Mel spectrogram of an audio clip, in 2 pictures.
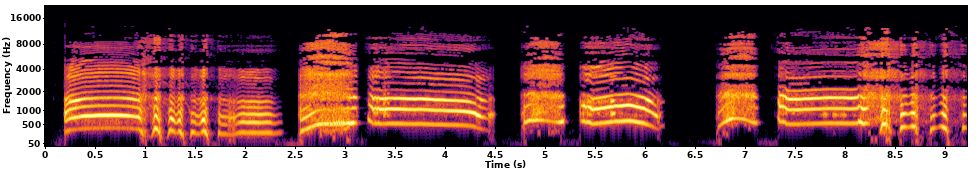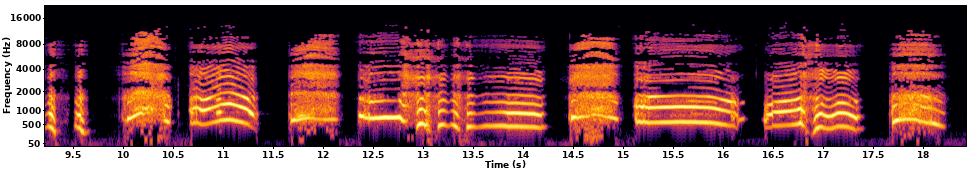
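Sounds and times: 
woman crying: 0.2s - 6.2s, 6.8s - 18.2s.

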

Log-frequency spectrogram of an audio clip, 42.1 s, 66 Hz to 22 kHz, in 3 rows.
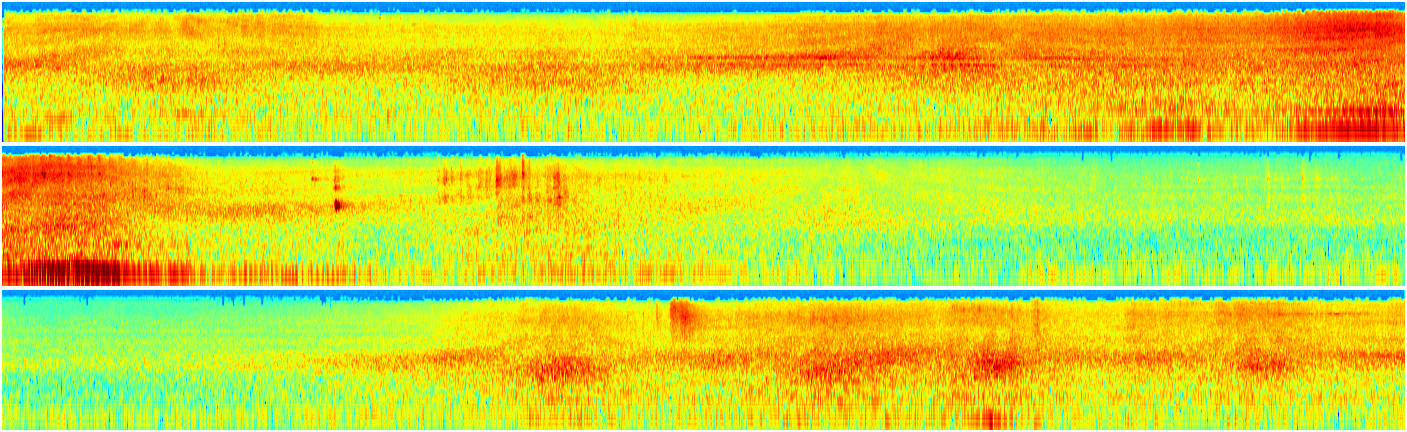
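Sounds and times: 
moderate two-way city street traffic moving in both directions: 0.0s - 42.0s.

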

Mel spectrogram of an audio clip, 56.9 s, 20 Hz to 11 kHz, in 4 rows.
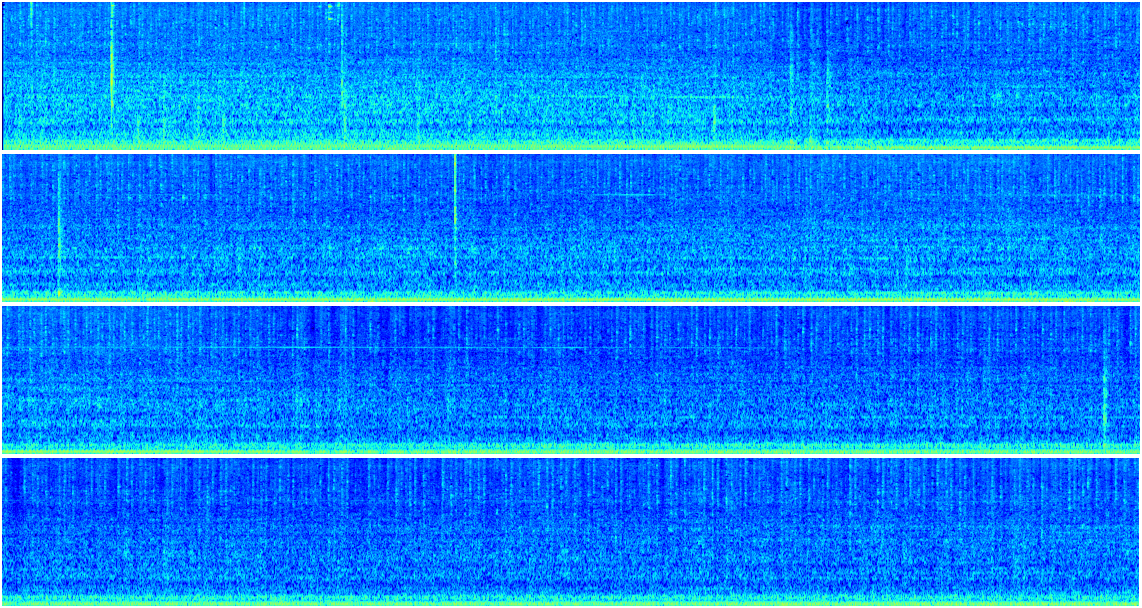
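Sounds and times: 
CAC CA-18 Mustang Mk23 taxiing from the interior: 0.0s - 56.8s.

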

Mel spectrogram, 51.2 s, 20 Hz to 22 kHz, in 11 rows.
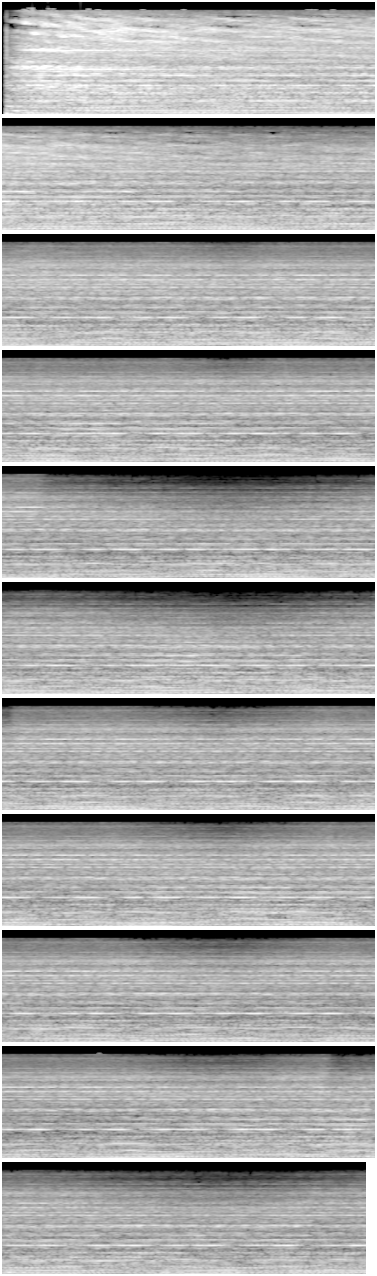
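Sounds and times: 
spooky synth chimes: 0.0s - 7.6s
spooky horror synth drone: 0.0s - 51.1s.

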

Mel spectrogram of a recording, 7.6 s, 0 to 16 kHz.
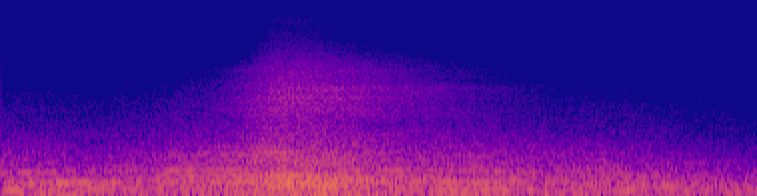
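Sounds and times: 
slow metallic tonal sci-fi transition whoosh: 0.1s - 7.4s.

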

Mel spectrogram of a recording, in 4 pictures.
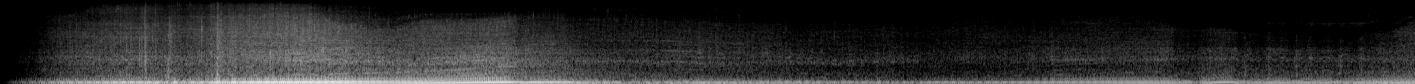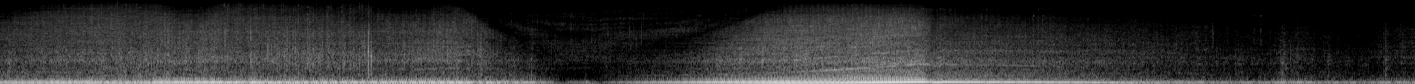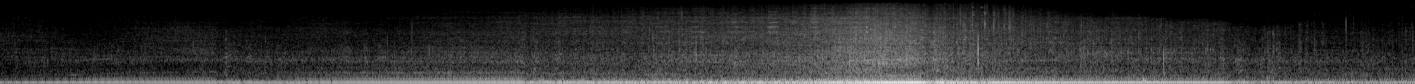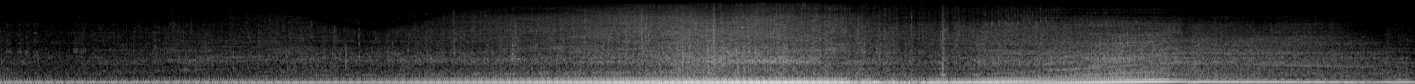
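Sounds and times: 
Suzuki 750 motorbike cruising up and past then stopping: 0.2s - 56.6s.

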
